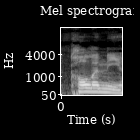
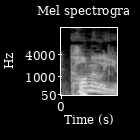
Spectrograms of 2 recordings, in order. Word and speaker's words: Connelly: Jennifer Colony, I think that's how you say her name. Jennifer Connelly. Connelly, that's how you say her name, isn't it?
